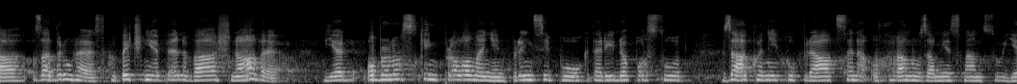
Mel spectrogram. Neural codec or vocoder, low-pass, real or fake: codec, 24 kHz, 0.9 kbps, WavTokenizer, small release; 10.8 kHz; fake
